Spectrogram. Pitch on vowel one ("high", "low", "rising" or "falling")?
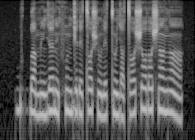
high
